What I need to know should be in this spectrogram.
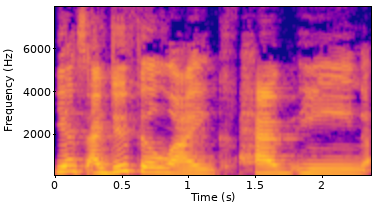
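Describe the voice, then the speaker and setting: She is a woman with an American accent and an unremarkable speaking voice. Her pace is fairly slow, with ordinary pitch variation. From Houston, Texas. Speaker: working mother and college graduate. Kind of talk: interview.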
